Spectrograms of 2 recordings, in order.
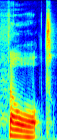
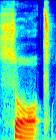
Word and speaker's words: thought: Thought. Thought, not sought. Sought. I sought it was good.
